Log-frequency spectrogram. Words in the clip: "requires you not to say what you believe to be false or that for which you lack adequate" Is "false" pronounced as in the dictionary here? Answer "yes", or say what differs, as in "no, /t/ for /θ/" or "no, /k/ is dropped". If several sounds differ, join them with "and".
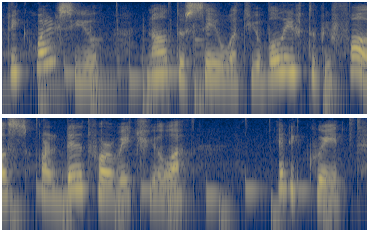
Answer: yes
